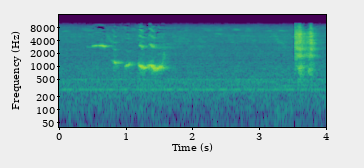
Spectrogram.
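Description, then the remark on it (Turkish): A bird that imitates other birds gives a few clear whistled notes, then after a pause produces a short, sharp double click-burst imitating a camera shutter, with a faint steady hum beneath. “Fotoğraf çek makinesi sesi çıkartıyor.”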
